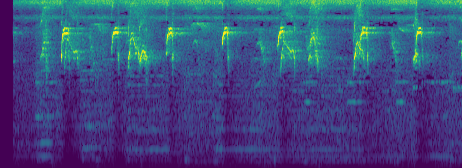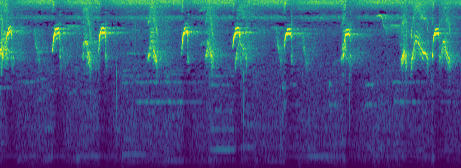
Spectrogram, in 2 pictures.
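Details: Palawan red-tailed tree squirrels, a family of at least several animals in a bamboo grove, kicking up a fuss, possibly at a predator near their nest; sharp high chirping calls repeated rapidly and irregularly, about ninety per minute, with a steady high background hiss.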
